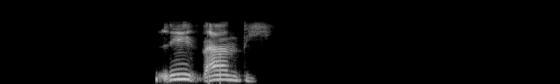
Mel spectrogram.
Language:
Tepeuxila Cuicatec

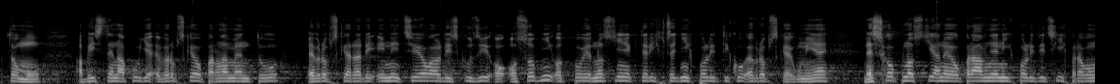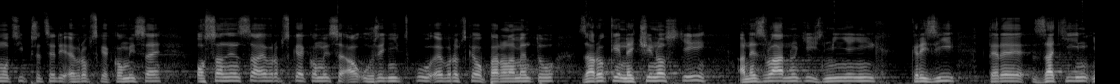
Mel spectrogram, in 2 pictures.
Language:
Czech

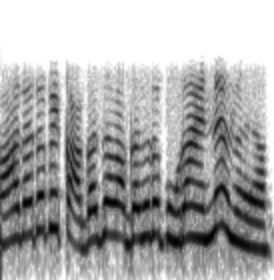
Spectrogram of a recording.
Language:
Sindhi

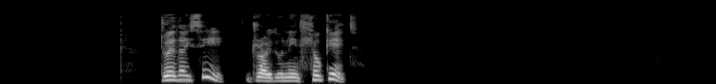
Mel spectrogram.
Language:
Welsh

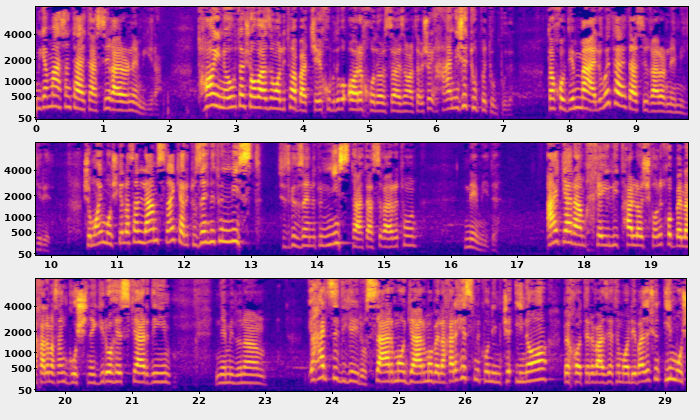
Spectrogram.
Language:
Persian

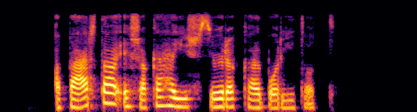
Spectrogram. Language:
Hungarian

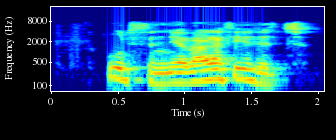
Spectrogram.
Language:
Kabyle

